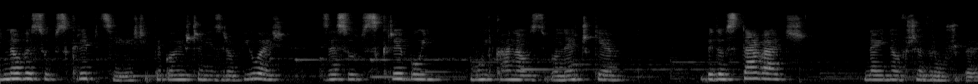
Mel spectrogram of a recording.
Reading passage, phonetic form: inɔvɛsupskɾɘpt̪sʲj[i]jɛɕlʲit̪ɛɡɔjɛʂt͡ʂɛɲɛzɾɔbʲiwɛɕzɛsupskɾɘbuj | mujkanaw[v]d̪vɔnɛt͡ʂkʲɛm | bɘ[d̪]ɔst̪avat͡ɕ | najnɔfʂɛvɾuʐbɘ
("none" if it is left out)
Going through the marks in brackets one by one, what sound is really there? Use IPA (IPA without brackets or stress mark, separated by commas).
ɛ, z, d̪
